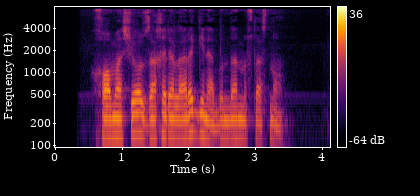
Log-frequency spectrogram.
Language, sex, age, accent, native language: Uzbek, male, 25-34, Xorazm, Uzbek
